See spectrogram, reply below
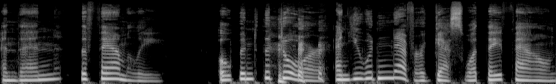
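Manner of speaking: suspenseful, mysterious ghost-story narration tone. Demonstrating the ghost-story voiceover they wanted, in a mysterious tone. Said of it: "they wanted it obviously more mysterious".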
